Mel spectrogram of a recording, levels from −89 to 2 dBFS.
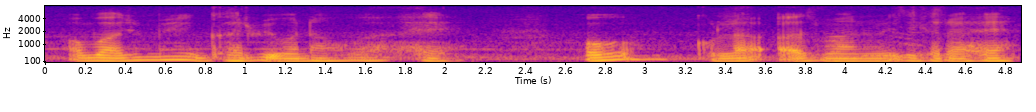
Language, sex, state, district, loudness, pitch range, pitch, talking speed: Hindi, male, Uttar Pradesh, Lalitpur, -16 LUFS, 130-150 Hz, 135 Hz, 185 wpm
